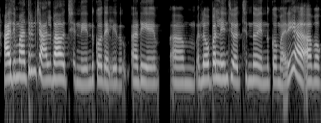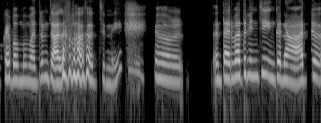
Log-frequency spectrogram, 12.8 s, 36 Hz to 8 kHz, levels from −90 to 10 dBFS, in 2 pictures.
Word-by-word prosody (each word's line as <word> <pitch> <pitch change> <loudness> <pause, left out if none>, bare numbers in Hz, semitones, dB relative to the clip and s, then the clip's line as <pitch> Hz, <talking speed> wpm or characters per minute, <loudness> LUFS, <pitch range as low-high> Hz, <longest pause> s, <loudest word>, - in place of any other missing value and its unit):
అది 260 +2 +6
మాత్రం 275 +7 +2
చాలా 235 +1 +3
బావొచ్చింది. 245 -4 +2
ఎందుకో 230 +2 -5
తెలీదు. 200 -1 -6 0.3
అది 220 +1 -2 0.6
ఆ! - - 0
హ్మ్. 205 -1 -11 0.2
లోపల 245 +2 +2
నుంచి 255 +2 -3
వచ్చిందో 230 +2 -5
ఎందుకో 210 +1 -8
మరి - - -2 0.2
ఆ! - - +7 0.2
ఆ - - +5 0.2
ఒక్కే 235 +4 -2
బొమ్మ 230 0 -4
మాత్రం 245 +6 -5
చాలా 210 +8 +6 0.2
బాగా 310 +2 +3
వచ్చింది. 210 -1 -13 0.8
ఆ! - - -3 1.3
తరువాత 275 +4 +4
నుంచి 280 +3 -5
ఇంకా 260 +1 -1
నా 230 - +2 0.2
ఆర్ట్ 240 +5 0
235 Hz, 130 wpm, -22 LUFS, 215-260 Hz, 1.3 s, ఆ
